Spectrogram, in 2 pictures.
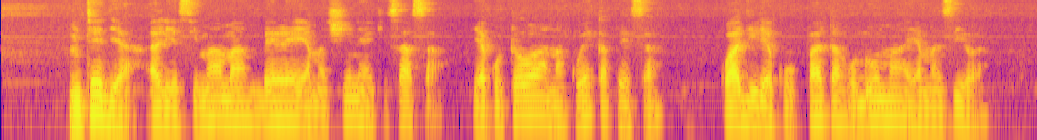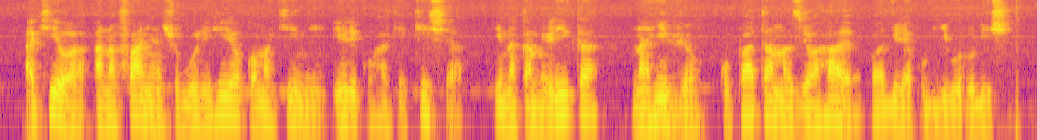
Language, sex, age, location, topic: Swahili, male, 25-35, Dar es Salaam, finance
